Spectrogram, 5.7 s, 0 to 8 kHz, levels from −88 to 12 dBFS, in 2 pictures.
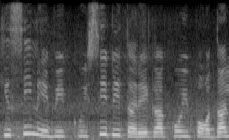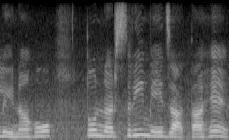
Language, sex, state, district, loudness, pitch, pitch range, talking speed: Hindi, female, Punjab, Fazilka, -16 LUFS, 260 Hz, 235-300 Hz, 165 wpm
